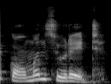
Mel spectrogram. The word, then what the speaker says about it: commensurate: सो spelling की दृष्टि से भी ये बहुत इंपॉर्टेंट है। सो बोलेंगे कॉमनसुरेट।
